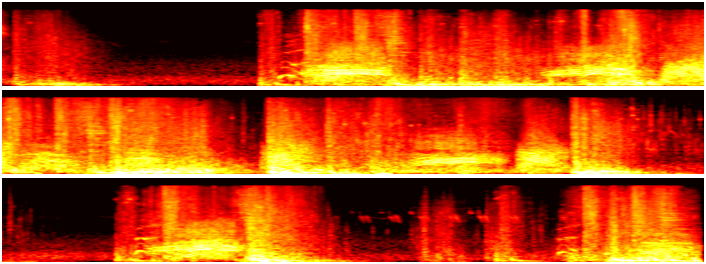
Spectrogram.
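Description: Weapons clash and thud in a fight with heavy impacts.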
